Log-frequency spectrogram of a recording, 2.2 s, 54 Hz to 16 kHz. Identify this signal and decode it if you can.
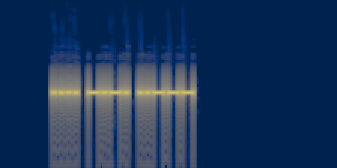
Morse code, heard as a keyed tone, about 50 wpm, 690 Hz. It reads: HC2
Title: Callsign Prefixes for Top 100 DXCC - 50wpm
